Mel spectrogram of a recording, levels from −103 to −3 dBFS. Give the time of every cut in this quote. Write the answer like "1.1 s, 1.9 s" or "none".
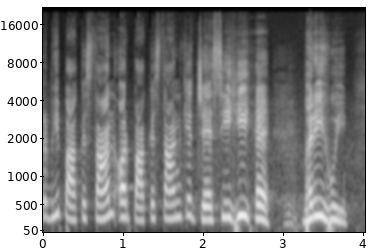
none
